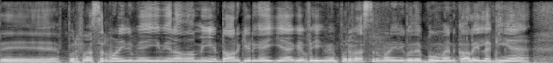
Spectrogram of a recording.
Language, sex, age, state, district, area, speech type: Dogri, male, 18-30, Jammu and Kashmir, Udhampur, rural, spontaneous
